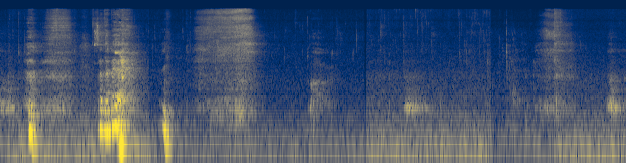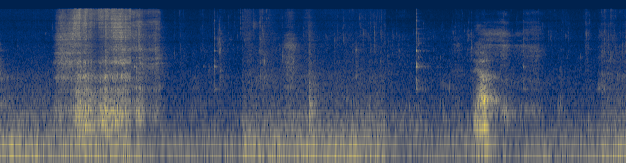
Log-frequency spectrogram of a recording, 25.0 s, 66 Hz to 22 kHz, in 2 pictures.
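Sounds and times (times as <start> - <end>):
noodle slurp: 13.6 - 16.0.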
